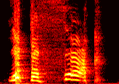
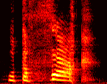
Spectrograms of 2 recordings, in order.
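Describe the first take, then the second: First: Slow, higher, loud yell of disbelief; outraged yell. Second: Higher, loud yell of disbelief; outraged yell. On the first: Host outraged at the election result, slow outraged yell. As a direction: drag it out in furious disbelief. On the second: Host repeating his outrage to listeners, loud outraged yell. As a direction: shout it again at full anger. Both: Real, not acted.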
